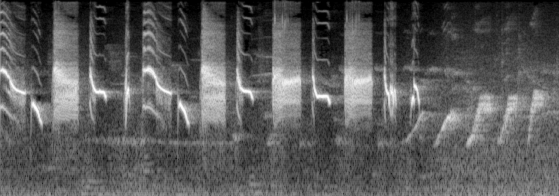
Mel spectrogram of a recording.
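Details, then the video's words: Song of a white-rumped shama aimed at provoking other birds: rapid alternation of high descending whistles and loud harsh buzzy bursts, repeated about three times a second, ending in a run of softer rising notes. "chòe lửa hót giọng yến reo,bắn dây đảo giọng đánh đuôi kích chim cực mạnh"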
